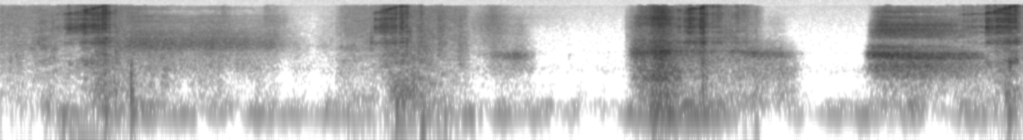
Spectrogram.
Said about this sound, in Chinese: 我用这把冰凉的剪刀，顺着你的领口，一点点地剪开你的高定衬衫。不用躲，剪刀不会伤到你的。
